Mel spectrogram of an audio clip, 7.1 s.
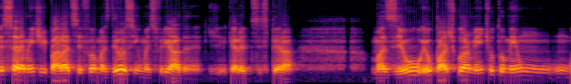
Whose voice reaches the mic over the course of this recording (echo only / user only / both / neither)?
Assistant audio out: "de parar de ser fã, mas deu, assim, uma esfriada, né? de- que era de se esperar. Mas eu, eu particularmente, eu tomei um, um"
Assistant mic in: echo only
